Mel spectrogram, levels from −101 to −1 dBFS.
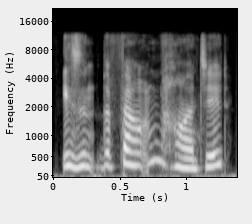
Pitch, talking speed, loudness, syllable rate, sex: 280 Hz, 175 wpm, -16 LUFS, 5.0 syllables/s, female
